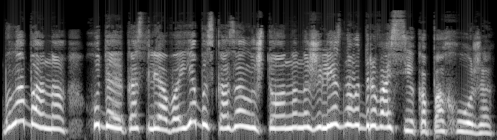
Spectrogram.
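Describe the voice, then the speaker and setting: A woman voicing a cheeky, quick-witted little girl with a high squealing voice. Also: expressive, no echo, studio quality. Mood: indignant. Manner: squealing, indignant. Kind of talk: audiobook character voice.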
